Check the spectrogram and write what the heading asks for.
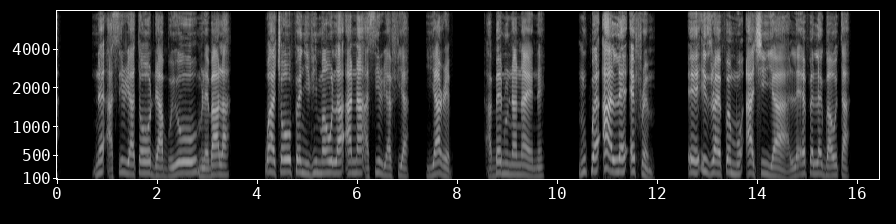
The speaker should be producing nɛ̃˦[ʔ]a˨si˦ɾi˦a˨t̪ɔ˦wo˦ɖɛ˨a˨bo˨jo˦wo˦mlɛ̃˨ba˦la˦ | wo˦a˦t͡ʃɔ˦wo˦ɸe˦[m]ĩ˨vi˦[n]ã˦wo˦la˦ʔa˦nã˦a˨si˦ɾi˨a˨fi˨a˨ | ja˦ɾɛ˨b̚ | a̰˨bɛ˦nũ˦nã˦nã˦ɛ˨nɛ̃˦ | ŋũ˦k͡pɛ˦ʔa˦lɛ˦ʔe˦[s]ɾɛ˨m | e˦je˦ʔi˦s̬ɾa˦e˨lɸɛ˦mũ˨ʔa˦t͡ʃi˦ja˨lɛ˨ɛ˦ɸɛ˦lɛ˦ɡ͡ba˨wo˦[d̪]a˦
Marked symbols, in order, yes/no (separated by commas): yes, no, no, no, no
